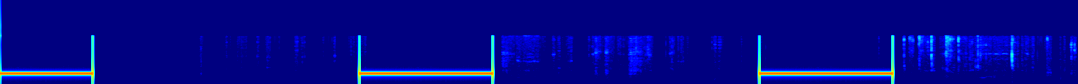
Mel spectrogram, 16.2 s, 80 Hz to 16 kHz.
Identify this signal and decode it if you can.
Ringback tone (North America), 440 + 480 Hz.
